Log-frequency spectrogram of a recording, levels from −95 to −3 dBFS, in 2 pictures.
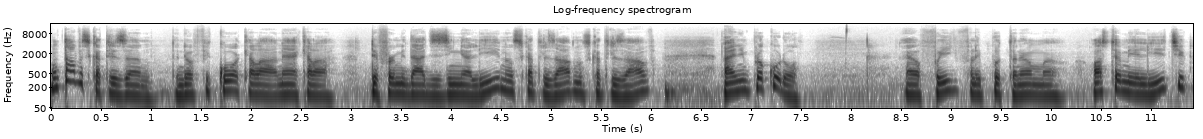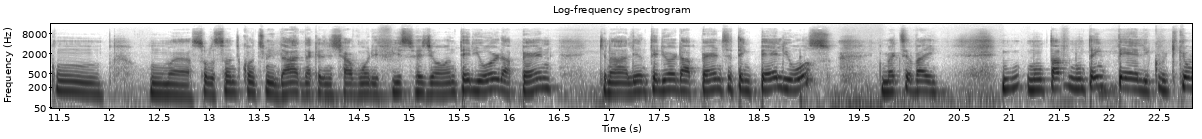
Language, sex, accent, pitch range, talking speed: Portuguese, male, Brazilian, 115-150 Hz, 175 wpm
